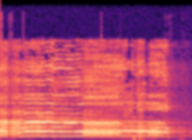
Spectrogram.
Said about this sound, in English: Chickens won't shut up.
